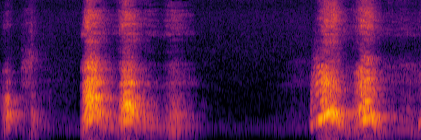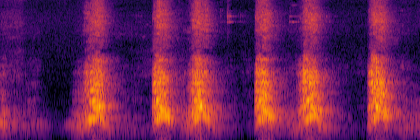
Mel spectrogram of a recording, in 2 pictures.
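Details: Bonnie, a pet puppy, gives loud, sharp yapping barks, mostly in pairs with brief pauses between, around a dozen barks across the stretch, with nothing else heard.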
